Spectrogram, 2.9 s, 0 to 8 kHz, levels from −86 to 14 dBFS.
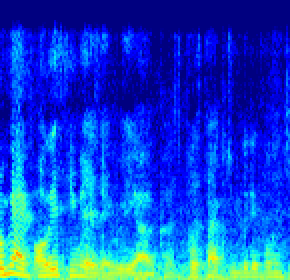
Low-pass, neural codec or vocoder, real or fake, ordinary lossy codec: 7.2 kHz; codec, 16 kHz, 4 kbps, FreqCodec, smaller model; fake; none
